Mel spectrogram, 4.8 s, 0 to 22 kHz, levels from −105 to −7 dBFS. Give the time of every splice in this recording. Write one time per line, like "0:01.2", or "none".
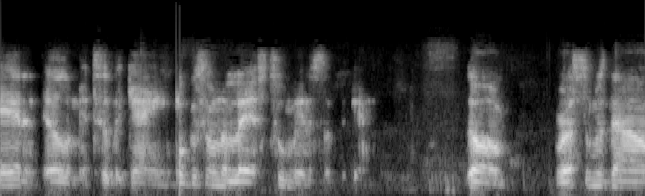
0:01.5

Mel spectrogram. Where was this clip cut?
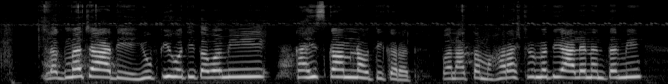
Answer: none

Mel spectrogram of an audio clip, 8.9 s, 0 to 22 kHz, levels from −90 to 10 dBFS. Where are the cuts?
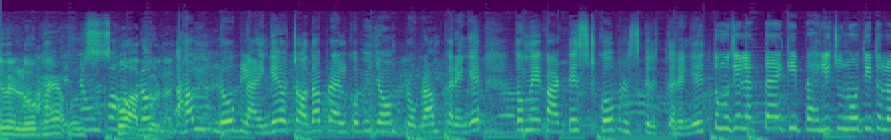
0:07.1

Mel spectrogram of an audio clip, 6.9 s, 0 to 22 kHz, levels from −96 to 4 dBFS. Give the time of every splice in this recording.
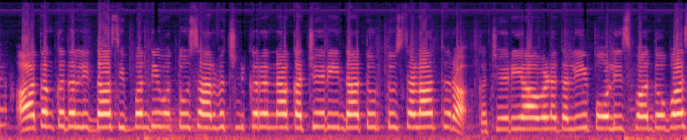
none

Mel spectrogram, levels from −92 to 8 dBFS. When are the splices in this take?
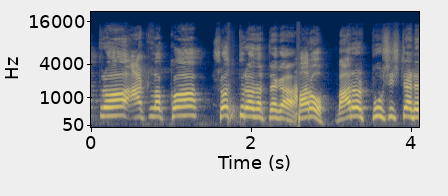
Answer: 0:02.6

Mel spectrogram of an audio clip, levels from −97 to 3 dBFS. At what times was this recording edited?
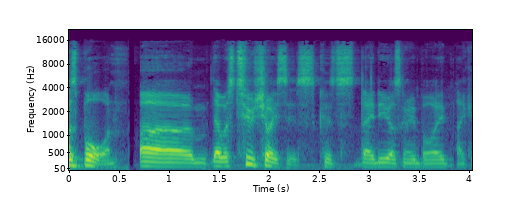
none

